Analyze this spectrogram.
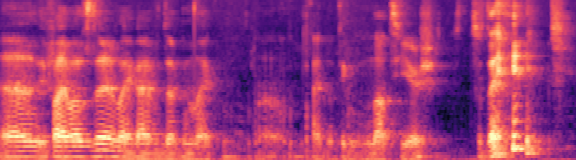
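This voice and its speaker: With a Turkish accent, a man talks at a fairly slow pace in a very deep, low voice, his loudness swinging widely and his pitch varying in an ordinary way, with noticeable background noise and audible room echo. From Turkey. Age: 20s. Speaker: tattoo artist. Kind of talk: documentary interview. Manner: halting, many fillers.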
